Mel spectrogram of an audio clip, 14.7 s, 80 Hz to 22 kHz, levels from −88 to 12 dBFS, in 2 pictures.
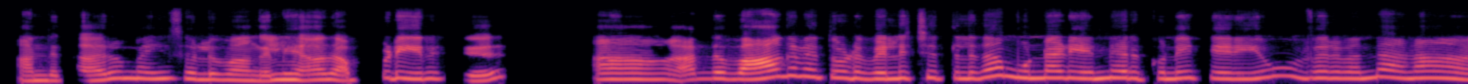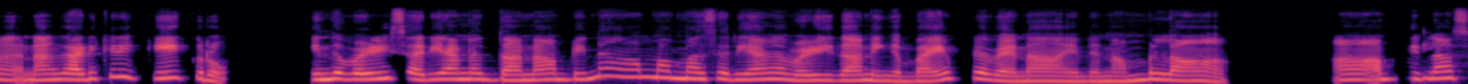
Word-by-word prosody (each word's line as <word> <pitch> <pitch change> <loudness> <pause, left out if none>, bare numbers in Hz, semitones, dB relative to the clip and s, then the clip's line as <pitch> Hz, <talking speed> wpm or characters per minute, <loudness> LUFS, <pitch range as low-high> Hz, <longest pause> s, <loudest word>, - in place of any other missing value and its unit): அந்த 210 +1 -2 0.2
கருமைன்னு 285 +5 0
சொல்லுவாங்க 235 -4 -1
இல்லையா? 245 -2 +3
அது 245 - +2
அப்பிடி 300 +5 -1
இருக்கு. 230 -7 -3 0.6
அ - - +2 0.4
அந்த 275 +3 -1
வாகனத்தோட 320 +1 +5
வெளிச்சத்துல 285 0 -1
தான் 395 0 +2
முன்னாடி 310 0 +3
என்ன 295 +2 +2
இருக்குன்னே 280 +1 -2 0.2
தெரியும். 280 +8 -1
இவர் 300 0 -1
வந்து 315 +5 -1
ஆனா 305 +1 0 0.4
நாங்க 245 +2 +1
அடிக்கடி 340 +8 -2
கேக்குறோம் 305 0 0 0.4
இந்த 260 +2 +4
வழி 260 +3 +4
சரியானது 260 +1 +1
தானா? 225 +1 0
அப்டின்னா, 260 +9 -3
ஆமாம்மா 320 -5 0
சரியான 255 +1 0
வழிதான். 220 0 +1
நீங்க 205 -3 -3
பயப்பட 275 +8 0
வேணாம் 195 0 -1
என்ன 185 0 -6
நம்பலாம் 215 -1 0 0.7
அ - - -1 0.2
அப்படிலாம் 285 +3 -3
270 Hz, 150 wpm, -22 LUFS, 235-300 Hz, 0.7 s, வாகனத்தோட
